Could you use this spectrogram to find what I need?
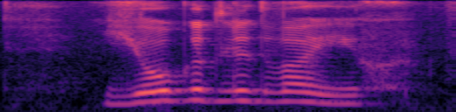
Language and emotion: Russian, neutral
